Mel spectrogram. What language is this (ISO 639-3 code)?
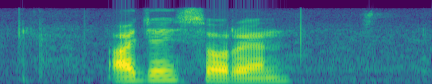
sat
